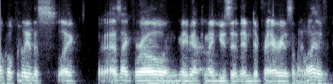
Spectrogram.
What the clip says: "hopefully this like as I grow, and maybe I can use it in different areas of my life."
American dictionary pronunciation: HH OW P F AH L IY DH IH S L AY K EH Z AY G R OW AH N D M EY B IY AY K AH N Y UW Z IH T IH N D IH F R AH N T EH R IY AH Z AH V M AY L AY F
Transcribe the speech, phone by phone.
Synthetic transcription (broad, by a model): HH OW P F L IY DH IH S L AY K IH Z AY G R OW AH N M EY B IY AY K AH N Y UW Z IH T IH N D IH F R AH N T EH R IY AH Z AH V M AY L AY F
